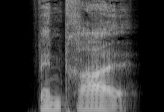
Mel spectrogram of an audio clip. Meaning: ventral
- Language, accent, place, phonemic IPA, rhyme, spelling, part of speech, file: German, Germany, Berlin, /vɛnˈtʁaːl/, -aːl, ventral, adjective, De-ventral.ogg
